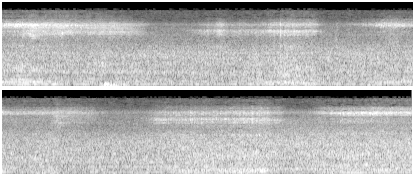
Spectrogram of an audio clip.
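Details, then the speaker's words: Young child and his father asleep together, recorded with a Flip Video camcorder: steady hissy breathing with rhythmic snoring from both sleepers; ordinary snoring. "This is both of my babies snoring. They're both snoring away."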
